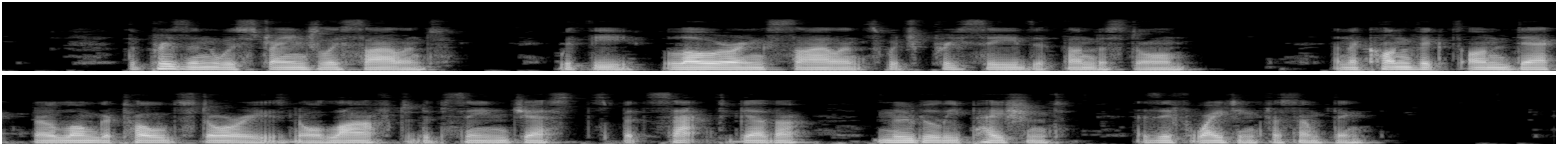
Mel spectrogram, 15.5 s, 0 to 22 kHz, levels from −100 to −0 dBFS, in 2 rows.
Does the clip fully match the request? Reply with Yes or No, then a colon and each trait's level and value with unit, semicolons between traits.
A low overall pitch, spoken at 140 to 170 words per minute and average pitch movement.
No: low, 100 Hz; average, 145 wpm; narrow, 1.6 semitones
